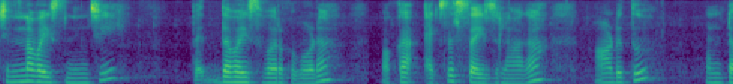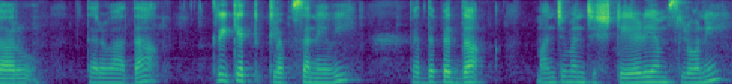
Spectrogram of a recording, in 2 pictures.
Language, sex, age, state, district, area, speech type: Telugu, female, 45-60, Andhra Pradesh, Nellore, rural, spontaneous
